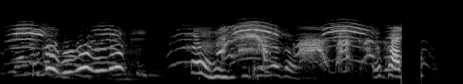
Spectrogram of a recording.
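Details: Hungry kitten from Uluberia crying in a run of insistent, wavering meows, some drawn out and rising then falling, while people talk in Bengali and urge it to settle.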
